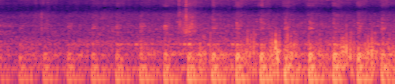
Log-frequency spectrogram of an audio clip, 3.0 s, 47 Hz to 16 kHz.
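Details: Nissan VQ35DE V6 at idle after shift knob vibrated badly while driving: low, lumpy idle with a steady stumble in the exhaust beat about three times a second; one cylinder misfiring, no code stored yet until check engine light later came on. Cause unconfirmed.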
